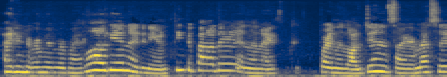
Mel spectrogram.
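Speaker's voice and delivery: tearful, crying through words. Retelling what a woman said while crying on the phone: imitating someone crying. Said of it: "she's like crying and she's like".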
